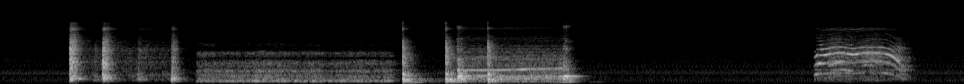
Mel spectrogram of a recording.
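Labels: First, a train is audible. Then there is quiet wind. After that, the sound of a hammer is heard. Over it, you can hear a car. Later, someone screams.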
